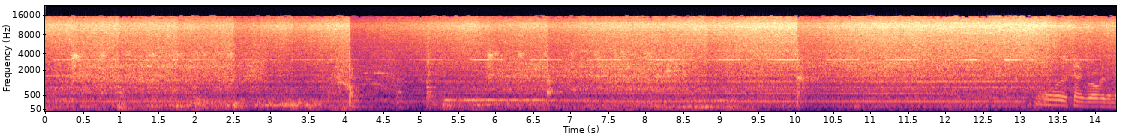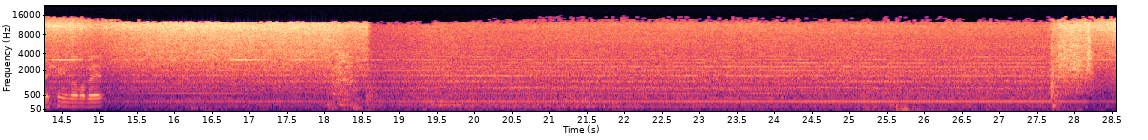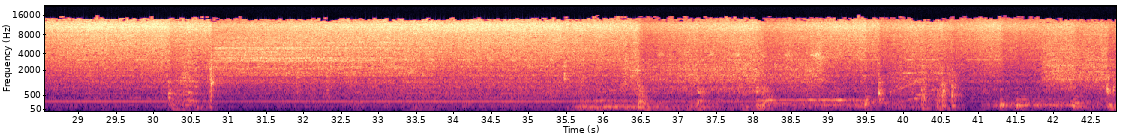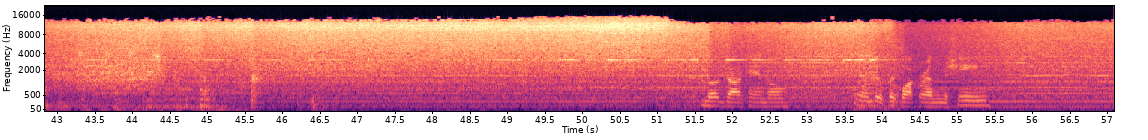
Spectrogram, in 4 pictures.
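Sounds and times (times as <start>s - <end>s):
machining centre hissing: 0.0s - 18.6s, 27.7s - 55.5s
machine hum: 0.0s - 27.7s, 28.3s - 57.0s.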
